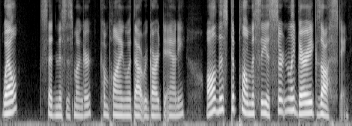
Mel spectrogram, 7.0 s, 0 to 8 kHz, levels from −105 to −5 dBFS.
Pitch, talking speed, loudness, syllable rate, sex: 195 Hz, 135 wpm, -19 LUFS, 4.9 syllables/s, female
